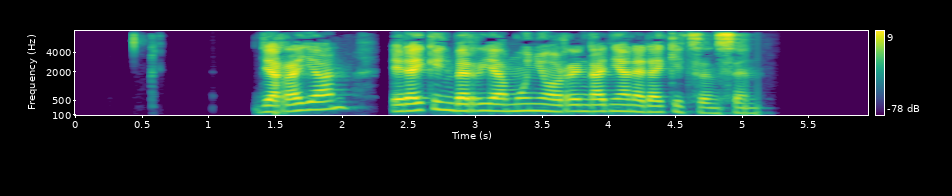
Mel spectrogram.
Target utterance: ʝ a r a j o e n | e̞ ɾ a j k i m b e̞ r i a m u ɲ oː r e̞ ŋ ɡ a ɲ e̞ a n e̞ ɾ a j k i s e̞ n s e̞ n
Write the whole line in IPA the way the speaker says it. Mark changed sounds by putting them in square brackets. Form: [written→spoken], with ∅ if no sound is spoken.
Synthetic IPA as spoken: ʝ a r a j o [e→a] n | e̞ ɾ a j k i m b e̞ r i a m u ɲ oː r e̞ ŋ ɡ a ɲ e̞ a n e̞ ɾ a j k i [s→t͡s] e̞ n s e̞ n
